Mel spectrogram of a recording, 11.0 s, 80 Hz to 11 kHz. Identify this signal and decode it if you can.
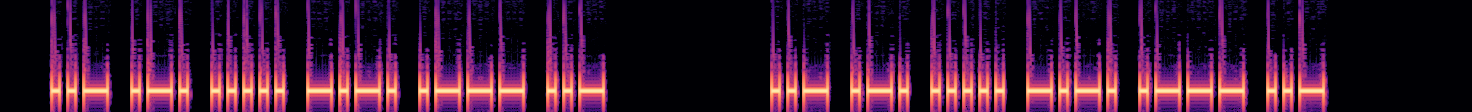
Morse code, heard as a keyed tone, about 21 wpm, 700 Hz. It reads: UR5CJU UR5CJU
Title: DXCC-100 Call Signs - 6 Characters - Repeated 2x - 20wpm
